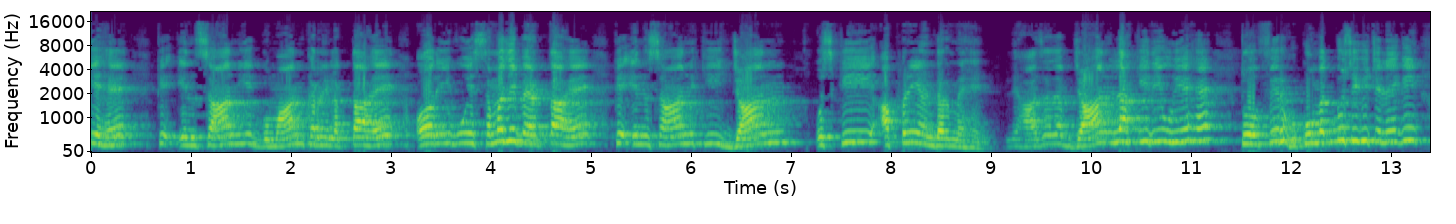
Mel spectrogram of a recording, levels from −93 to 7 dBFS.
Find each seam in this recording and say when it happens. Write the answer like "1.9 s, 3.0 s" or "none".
9.4 s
